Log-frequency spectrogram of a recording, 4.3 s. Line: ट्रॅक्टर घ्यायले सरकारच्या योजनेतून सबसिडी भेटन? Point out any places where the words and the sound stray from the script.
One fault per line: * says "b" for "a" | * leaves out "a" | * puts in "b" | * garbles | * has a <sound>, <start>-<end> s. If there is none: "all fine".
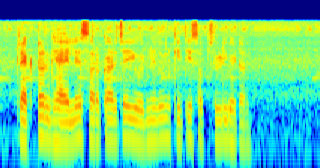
* puts in "किती"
